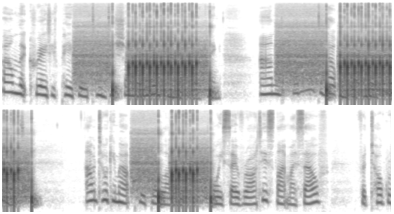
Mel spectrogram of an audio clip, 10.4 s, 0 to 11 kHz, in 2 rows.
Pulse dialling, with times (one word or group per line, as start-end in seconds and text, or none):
0.9-2.8 0
3.6-5.6 0
6.9-8.0 4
